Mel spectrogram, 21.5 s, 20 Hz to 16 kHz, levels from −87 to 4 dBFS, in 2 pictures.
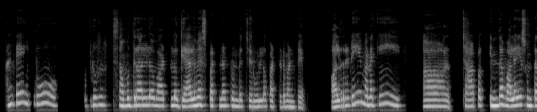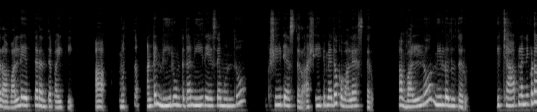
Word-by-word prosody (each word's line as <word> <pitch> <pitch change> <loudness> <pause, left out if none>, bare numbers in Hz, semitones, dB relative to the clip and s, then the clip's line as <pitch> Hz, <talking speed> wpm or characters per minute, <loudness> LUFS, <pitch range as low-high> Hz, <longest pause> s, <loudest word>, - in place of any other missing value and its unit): అంటే 280 +4 0 0.2
ఇప్పుడు, 285 -1 -6 0.9
ఇప్పుడు 225 +3 -4 0.5
సముద్రాల్లో, 245 +2 +3
వాటిలో 225 +1 0
గ్యాలమేసి 230 +4 +3
పట్టినట్టు 230 0 -1
ఉండొదు 205 -1 -2
చెరువుల్లో 200 +1 -2
పట్టడమంటే. 185 -2 -4 0.7
ఆల్రెడీ 235 +8 +1 0.2
మనకి 255 +2 -1 0.9
ఆహ్, 210 -1 0 0.3
చాప 215 -1 -4 0.2
కింద 230 +1 +8
వలఏసుంటారు. 230 0 +3
ఆ - - -2
వల్లేపుతారంతే 235 -1 +1
పైకి. 180 0 -5 0.5
ఆహ్, 190 -1 -4 0.4
మొత్తం 195 +6 -9 0.2
అంటే 225 +6 +2 0.2
నీరుంటదా? 235 0 +3
నీరేసే 240 0 +2
ముందు 230 +4 -1 0.7
షీటేస్తారు. 230 -7 -1
ఆ - - -1
షీట్ 235 +3 -1
మీదోక 280 +3 +1
వలేస్తారు. 215 -4 -4 0.5
ఆ - - +3
వల‌లో 220 - +1 0.2
నీళ్ళొదులుతారు. 230 -7 +3 0.6
ఈ - - +3
చేపలన్నీ 265 +4 0
కూడా 345 +2 +4
230 Hz, 100 wpm, -23 LUFS, 210-250 Hz, 0.9 s, కింద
